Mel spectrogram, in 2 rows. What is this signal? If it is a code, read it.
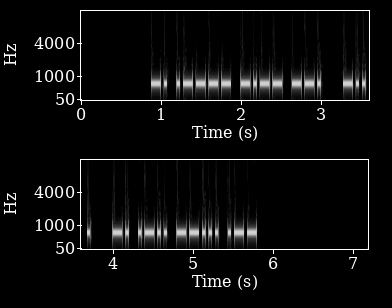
Morse code, heard as a keyed tone, about 32 wpm, 700 Hz. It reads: N1YG DE NL7W
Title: USA Callsign DE Callsign - 4 Characters - 30wpm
